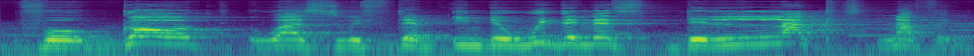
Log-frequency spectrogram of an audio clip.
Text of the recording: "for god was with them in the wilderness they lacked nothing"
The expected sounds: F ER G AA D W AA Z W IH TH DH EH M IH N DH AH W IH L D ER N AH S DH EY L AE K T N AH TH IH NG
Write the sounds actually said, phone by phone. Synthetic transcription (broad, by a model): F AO G AA D W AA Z W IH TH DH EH M IH N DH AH W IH D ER N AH S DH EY L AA K T N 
